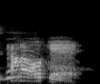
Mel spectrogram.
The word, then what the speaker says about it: karaoke: Oh, karaoke! Man. – That's like the worst American pronunciation of a Japanese word. My sister said that, and I'm like, what the hell are you talking about? It's karaoke.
